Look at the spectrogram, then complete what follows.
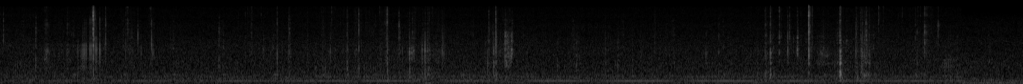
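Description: Quiet, scattered clicks and taps of alphabet letter stickers being peeled from their sheet and pressed onto a paper journal page, over a faint steady low hum.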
